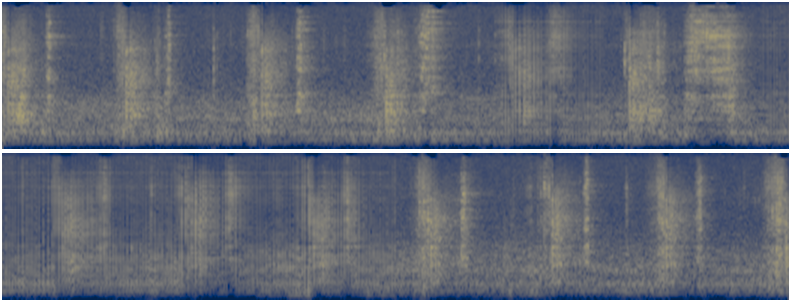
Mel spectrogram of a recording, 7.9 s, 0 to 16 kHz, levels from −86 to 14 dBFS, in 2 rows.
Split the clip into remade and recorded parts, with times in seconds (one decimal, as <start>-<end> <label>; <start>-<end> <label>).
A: 0.0-2.5 recorded; 2.5-3.0 remade; 3.0-3.8 recorded; 3.8-5.9 remade; 5.9-7.9 recorded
